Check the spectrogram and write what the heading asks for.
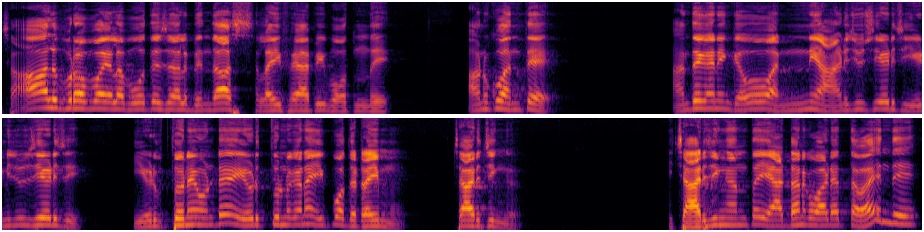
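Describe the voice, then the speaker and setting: A man's voice: high voice, a bit bright. A man preaching a folksy sermon. He asks his listeners one question after another and closes with a prayer. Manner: folksy, questioning the listeners directly, acting out quoted people.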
